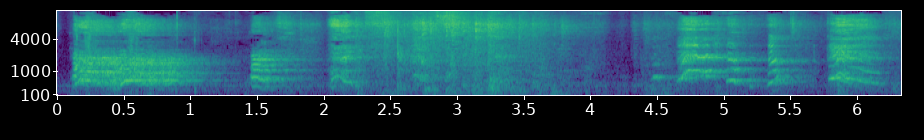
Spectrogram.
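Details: Five-month-old chocolate Lab Coco reacts to non-stick spray, whose "chhht" sound he hates, with bright, strained barks and yelps in clusters, some rising in pitch, over a continuous noisy backdrop with human squealing.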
